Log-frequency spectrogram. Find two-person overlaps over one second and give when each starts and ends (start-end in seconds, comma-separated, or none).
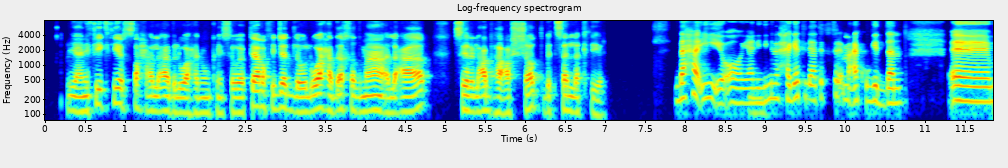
none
